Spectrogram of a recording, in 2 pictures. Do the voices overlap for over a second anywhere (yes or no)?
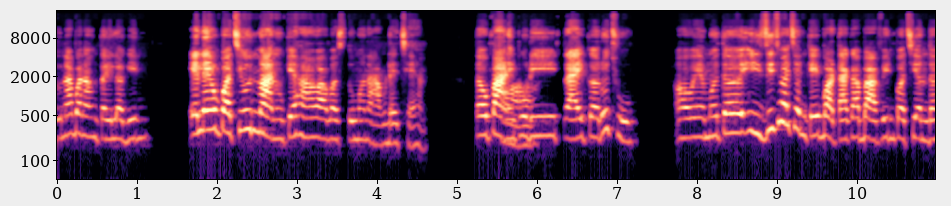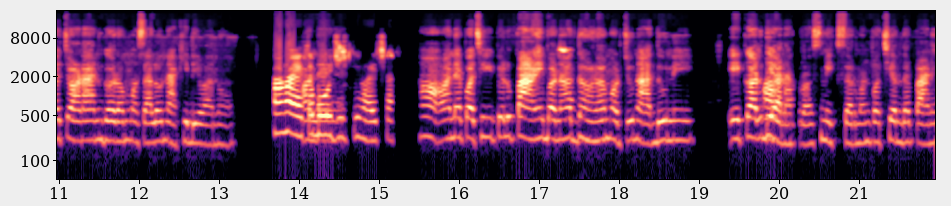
no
